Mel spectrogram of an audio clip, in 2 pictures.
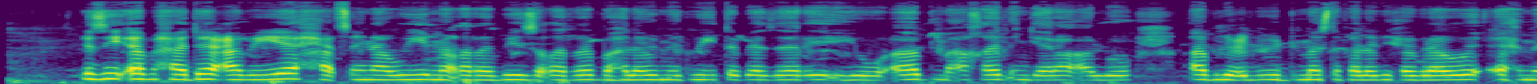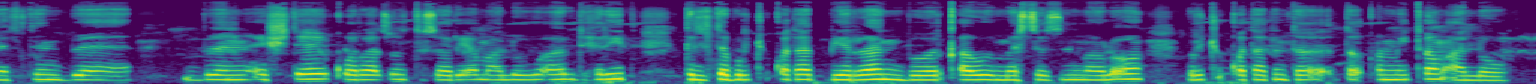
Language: Tigrinya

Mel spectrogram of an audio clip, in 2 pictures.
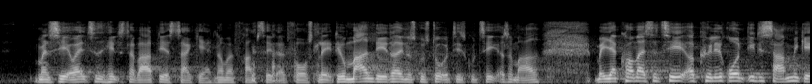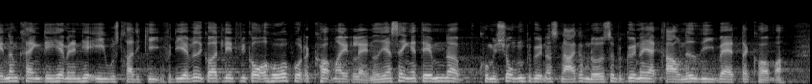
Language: Danish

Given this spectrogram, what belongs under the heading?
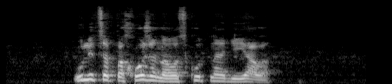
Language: Russian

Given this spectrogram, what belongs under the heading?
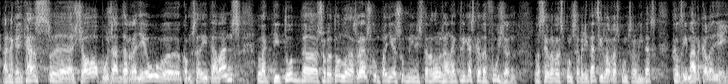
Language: Catalan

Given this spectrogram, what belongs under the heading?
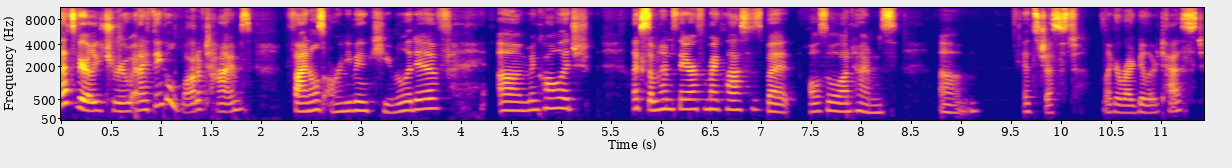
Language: English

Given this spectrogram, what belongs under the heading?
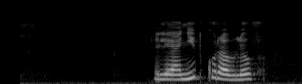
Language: Russian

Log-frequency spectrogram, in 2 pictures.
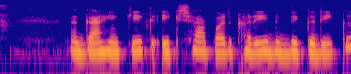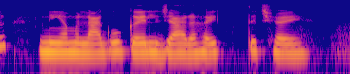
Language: Maithili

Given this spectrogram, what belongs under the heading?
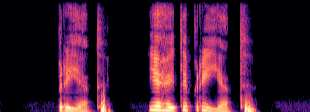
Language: Icelandic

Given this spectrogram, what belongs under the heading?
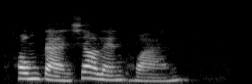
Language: Min Nan Chinese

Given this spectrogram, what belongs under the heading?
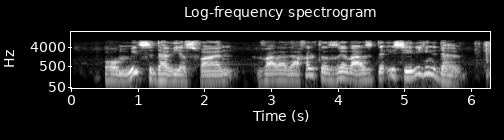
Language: Kabyle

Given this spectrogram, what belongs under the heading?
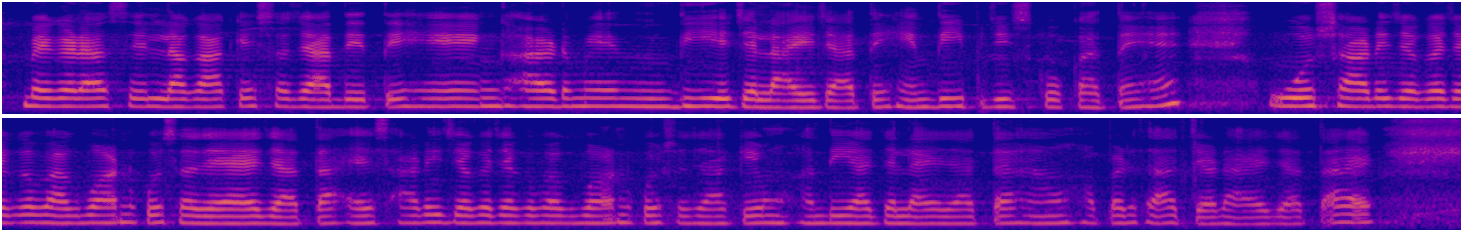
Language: Hindi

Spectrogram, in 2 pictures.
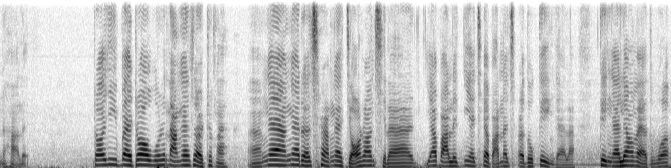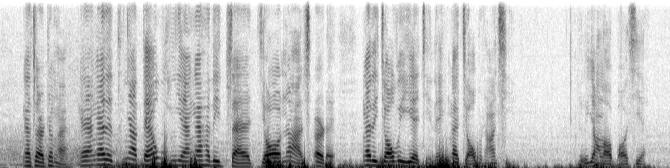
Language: Chinese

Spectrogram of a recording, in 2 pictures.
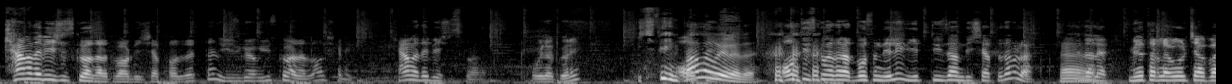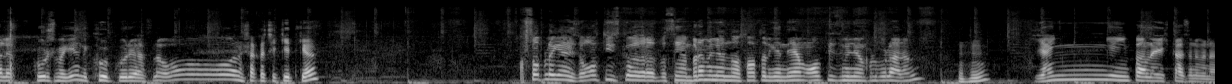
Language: Turkish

